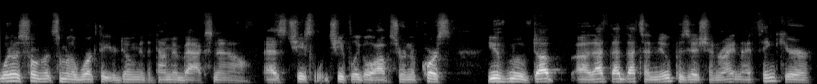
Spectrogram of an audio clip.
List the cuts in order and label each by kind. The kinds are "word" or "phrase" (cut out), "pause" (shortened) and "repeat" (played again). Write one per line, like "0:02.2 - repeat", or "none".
0:02.6 - pause

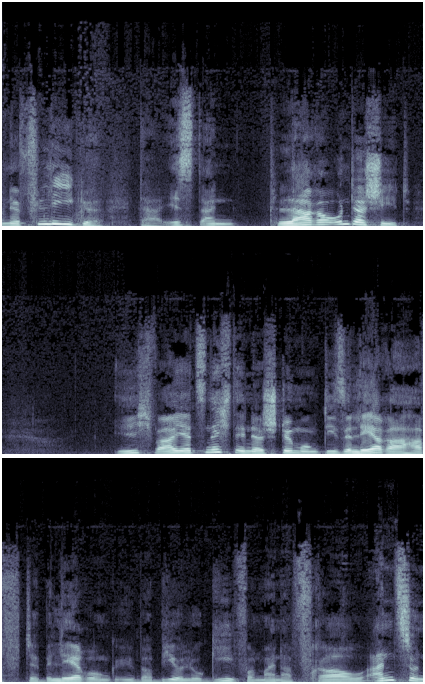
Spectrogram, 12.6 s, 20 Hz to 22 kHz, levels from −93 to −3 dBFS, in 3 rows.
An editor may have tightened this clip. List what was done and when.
none

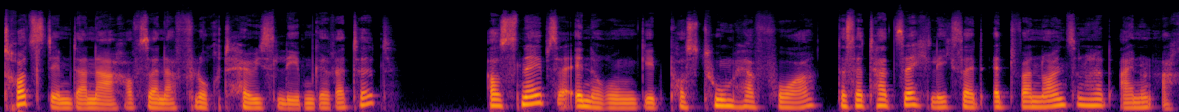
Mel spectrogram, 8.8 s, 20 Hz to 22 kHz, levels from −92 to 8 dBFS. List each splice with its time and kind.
0:03.2 - pause
0:06.2 - pause

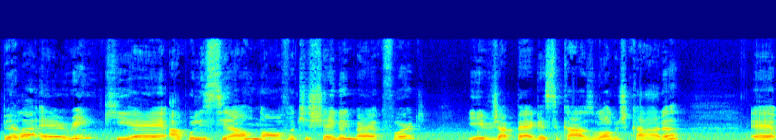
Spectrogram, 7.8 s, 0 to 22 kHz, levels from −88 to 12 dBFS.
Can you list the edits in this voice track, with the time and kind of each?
none

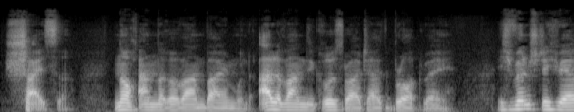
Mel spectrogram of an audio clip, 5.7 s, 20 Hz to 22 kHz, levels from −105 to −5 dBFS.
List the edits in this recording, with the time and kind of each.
0:01.4 - word
0:03.4 - word
0:03.9 - word

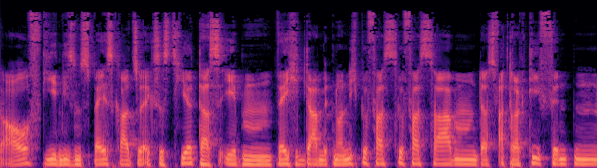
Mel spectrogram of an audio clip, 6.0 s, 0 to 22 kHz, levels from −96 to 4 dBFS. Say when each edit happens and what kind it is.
0:02.0 - word
0:03.0 - word
0:04.0 - repeat
0:05.0 - phrase

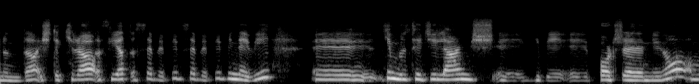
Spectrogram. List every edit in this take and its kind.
0:00.9 - word
0:01.3 - word
0:01.8 - repeat
0:03.8 - word

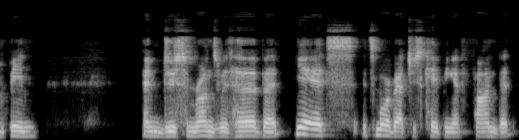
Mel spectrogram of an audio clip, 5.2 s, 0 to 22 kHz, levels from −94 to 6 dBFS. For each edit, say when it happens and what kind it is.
none

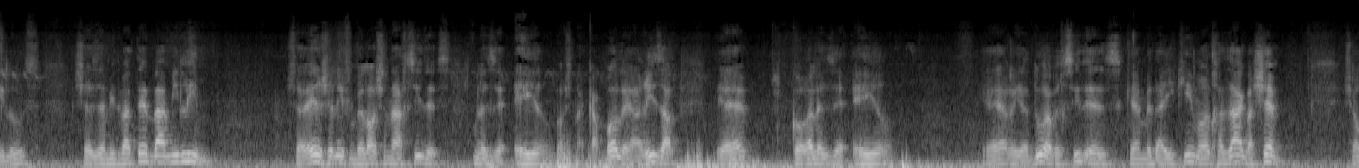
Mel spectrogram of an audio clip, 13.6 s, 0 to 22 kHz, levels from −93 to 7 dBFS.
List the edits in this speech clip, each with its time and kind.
0:03.5 - word
0:04.7 - word
0:12.4 - word

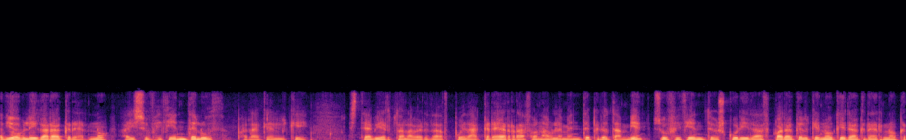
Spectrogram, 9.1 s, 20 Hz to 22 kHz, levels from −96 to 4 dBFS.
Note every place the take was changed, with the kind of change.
0:01.1 - pause
0:06.5 - pause

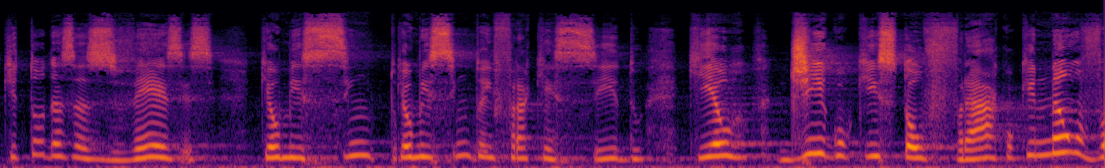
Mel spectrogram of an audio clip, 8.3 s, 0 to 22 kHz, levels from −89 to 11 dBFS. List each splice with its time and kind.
0:03.0 - word

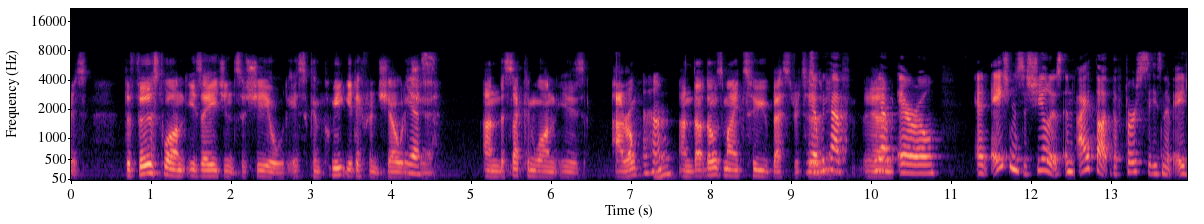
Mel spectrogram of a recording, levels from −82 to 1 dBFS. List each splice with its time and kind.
0:07.6 - word
0:12.5 - word

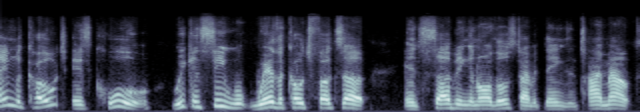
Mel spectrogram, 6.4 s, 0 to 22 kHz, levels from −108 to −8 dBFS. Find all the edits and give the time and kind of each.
none

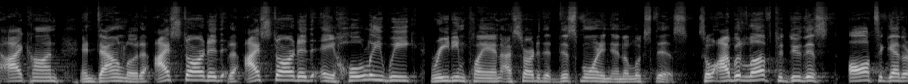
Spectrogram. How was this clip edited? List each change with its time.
0:02.3 - repeat
0:04.2 - pause
0:06.5 - word
0:06.9 - pause

